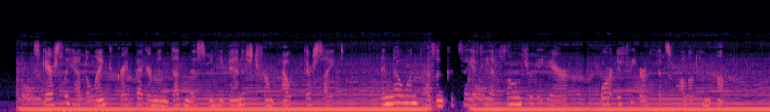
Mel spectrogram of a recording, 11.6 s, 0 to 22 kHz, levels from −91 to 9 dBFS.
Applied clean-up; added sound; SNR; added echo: none; Musical instrument; -5 dB; none.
